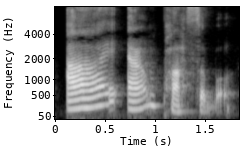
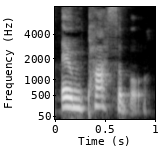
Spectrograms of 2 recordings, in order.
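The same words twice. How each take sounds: First: "I am possible" said slowly, each word set apart; split into words. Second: Said in the usual way. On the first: Shown as a demonstration. Speaker rereads impossible with a space in it, slow and separated. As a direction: draw out "I", then "am", then "possible". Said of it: "What it does say now is". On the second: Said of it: "it no longer says impossible".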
